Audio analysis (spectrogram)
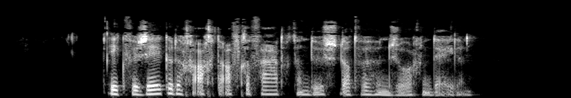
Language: Dutch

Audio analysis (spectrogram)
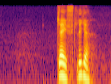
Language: Norwegian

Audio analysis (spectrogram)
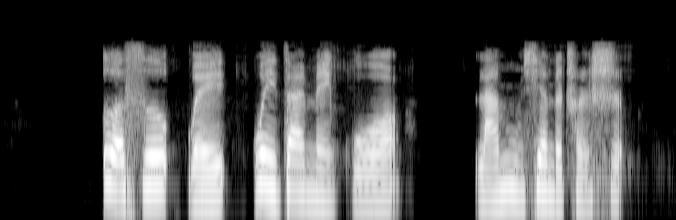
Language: Chinese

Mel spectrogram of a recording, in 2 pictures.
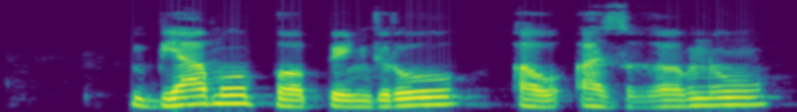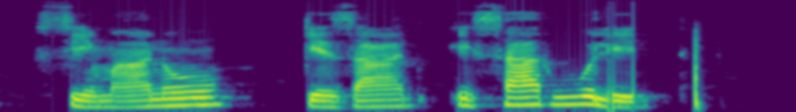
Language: Pashto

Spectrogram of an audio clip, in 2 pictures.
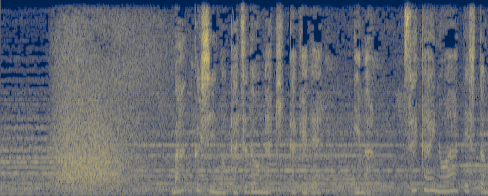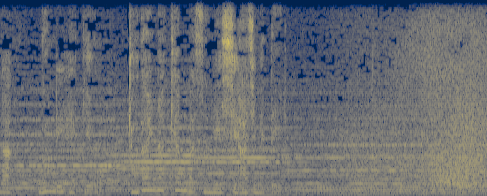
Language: Japanese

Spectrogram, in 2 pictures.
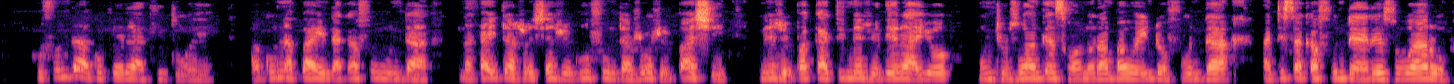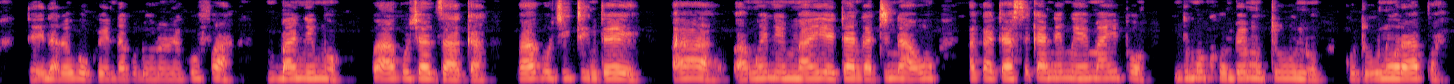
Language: Ndau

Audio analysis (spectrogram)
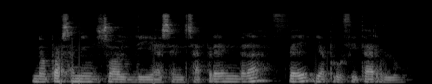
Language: Catalan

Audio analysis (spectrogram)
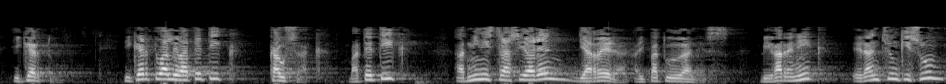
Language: Basque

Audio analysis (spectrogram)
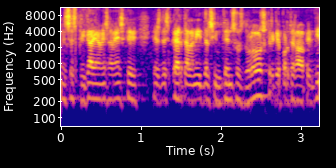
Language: Catalan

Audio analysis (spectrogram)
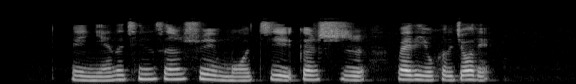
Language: Chinese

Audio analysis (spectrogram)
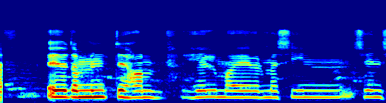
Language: Icelandic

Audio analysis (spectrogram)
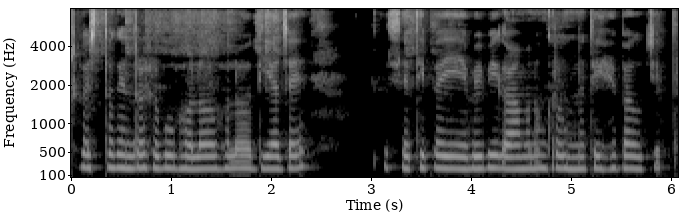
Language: Odia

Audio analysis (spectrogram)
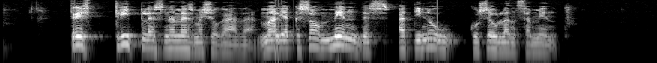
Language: Galician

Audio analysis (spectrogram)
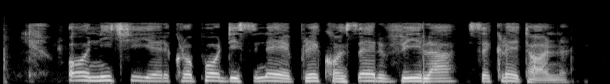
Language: Esperanto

